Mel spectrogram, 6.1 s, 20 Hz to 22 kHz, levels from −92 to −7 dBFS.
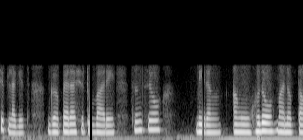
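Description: From start to finish the speech has gone through the Bluetooth CVSD headset codec. This narrowband link sends one bit per sample at 64 kbps, each bit only saying whether the waveform should step up or down, with an adaptive step size. The damage is plainly audible. Nothing above 4 kHz survives, so the speech sounds boxed in. Loud high-frequency sounds outrun the step and distort, s sounds come out scratchy, and a granular hiss sits beneath the speech.

At 1.77 to 1.85 s, unconcealed Bluetooth headset packet loss drops voice packets between headset and phone, about seven of them. Together they remove 52.5 ms of audio spread across 60 ms, with the longest gap lasting 45 ms. The missing stretches are replaced with silence or an idle pattern rather than being smoothed over, so the speech breaks into abrupt-edged holes and returns quieter for a moment, as a CVSD link does after a loss. A second loss at 4.03 to 4.09 s removes 37.5 ms, about five packets, leaving another brief, sharp-edged hole followed by the same short dip in level.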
